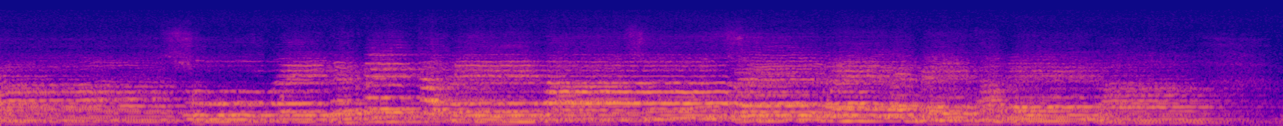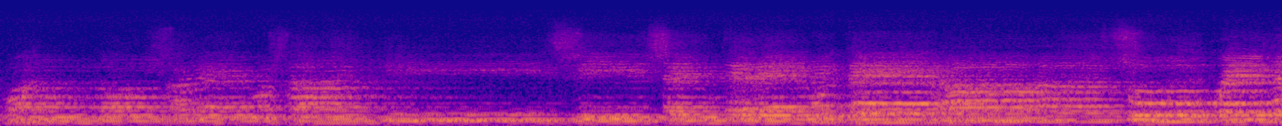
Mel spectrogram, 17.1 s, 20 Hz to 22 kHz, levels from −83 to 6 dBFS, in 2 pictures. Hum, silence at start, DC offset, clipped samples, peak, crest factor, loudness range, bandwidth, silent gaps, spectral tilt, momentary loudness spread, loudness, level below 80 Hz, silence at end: none; 0 s; under 0.1%; under 0.1%; -8 dBFS; 16 dB; 8 LU; 16 kHz; none; -7 dB/octave; 9 LU; -25 LUFS; -56 dBFS; 0 s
